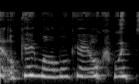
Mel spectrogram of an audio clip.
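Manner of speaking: placating, high, sing-song voice. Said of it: "fully grown man going".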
